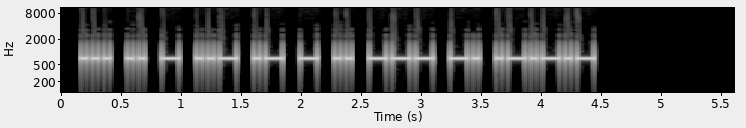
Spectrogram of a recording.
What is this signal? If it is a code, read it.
Morse code, heard as a keyed tone, about 25 wpm, 700 Hz. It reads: SITUATION.
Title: Sentences from Top 1200 Words 25wpm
